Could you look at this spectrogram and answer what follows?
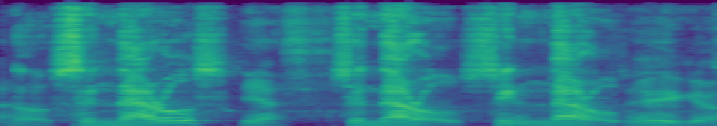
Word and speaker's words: Cisneros: Cineros. There you go. The stress is on the second syllable.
